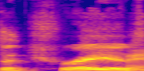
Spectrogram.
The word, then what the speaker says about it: Atreus: It's Atreus, not Fam. Atreus. His name doesn't rhyme with goose.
